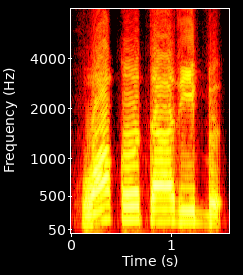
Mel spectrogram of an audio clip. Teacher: on the ba we make again qalqala, and this is strong qalqala now here. · ra we read in light sound here, and ra has a kasra under it.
